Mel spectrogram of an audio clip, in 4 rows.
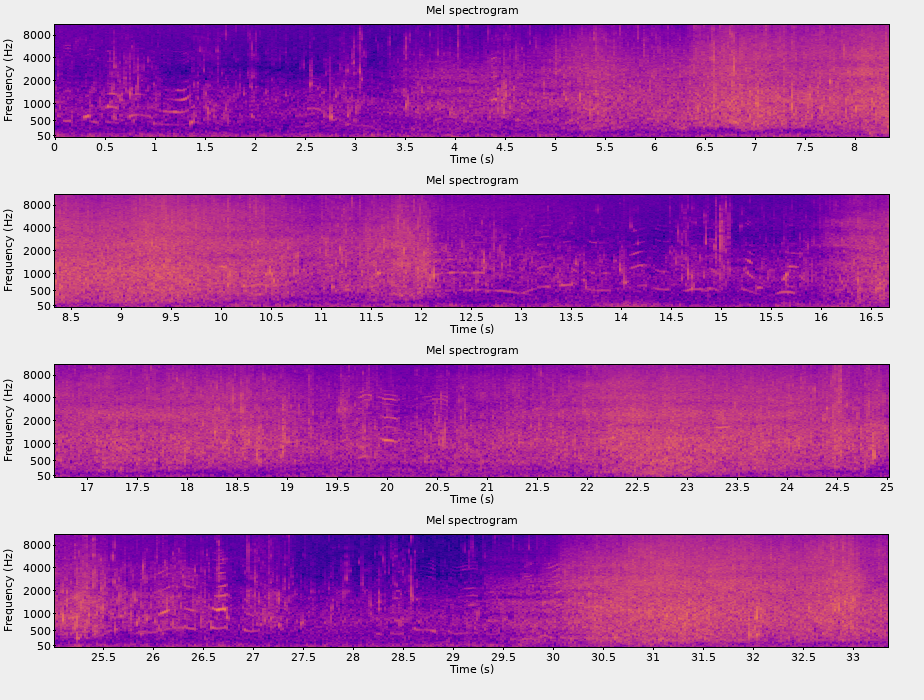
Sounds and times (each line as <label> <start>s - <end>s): The sea 0.0s - 33.3s
children are playing in the water 0.0s - 33.3s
